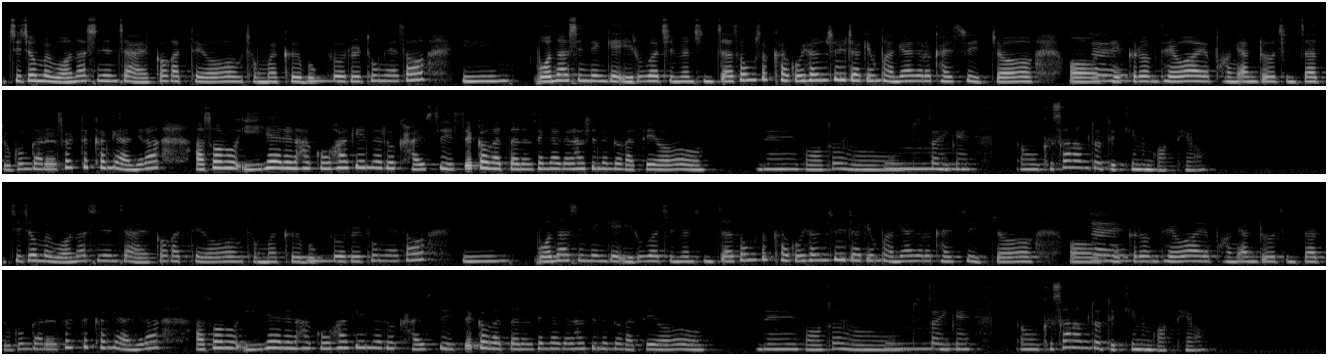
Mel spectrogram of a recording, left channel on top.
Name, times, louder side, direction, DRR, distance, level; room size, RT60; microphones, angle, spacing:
voice 1, 0.1-20.3 22.1-22.9, left 5 dB, 70° left, 0.5 m, -30 dB
voice 2, 3.0-3.4 10.9-11.3 20.8-23.1 23.4-25.3, left 1 dB, 5° right, 1.0 m, -35 dB
11.5 x 10.5 x 4.7 m
head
